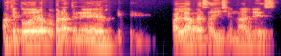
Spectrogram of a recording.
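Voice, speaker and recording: This man's low voice is flat and unhurried as he patiently teaches English vocabulary in Spanish during a classroom review, repeatedly asking "ok?" to check on students. The recording has a roomy, slightly dull quality.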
